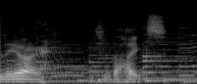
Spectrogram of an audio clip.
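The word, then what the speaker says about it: Haix: are these are the hikes like I said it it is pronounced hikes but it's spelled h-a-i-x right there is the logo if you guys can see that and these are size 12.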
